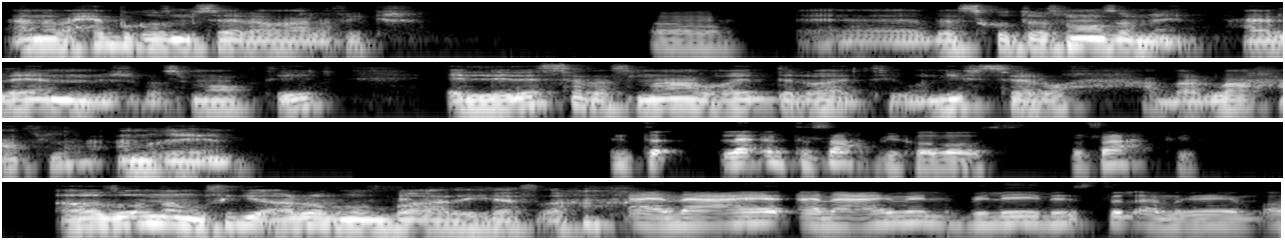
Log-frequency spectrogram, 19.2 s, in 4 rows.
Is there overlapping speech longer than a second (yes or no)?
no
